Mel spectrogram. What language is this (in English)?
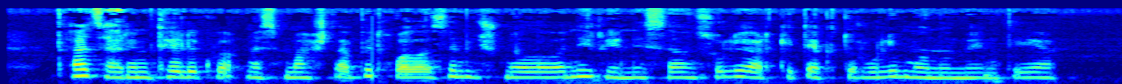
Georgian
